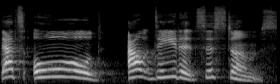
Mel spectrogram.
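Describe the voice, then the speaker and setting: A woman with an American accent speaks in a raised, projected voice at an extremely high pitch. Her tone is animated, bright and sharp. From Kansas City, Missouri. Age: 40s. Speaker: spiritual coach. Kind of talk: recorded masterclass talk.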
